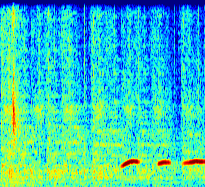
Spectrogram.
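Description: Soft sustained background music. About a second in come three short, clear whistled notes, the first rising slightly, and these are louder than the music.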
